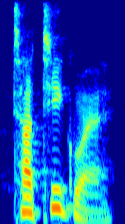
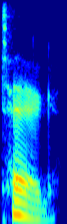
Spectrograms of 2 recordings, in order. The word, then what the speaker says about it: Taitague: I always pronounce it incorrectly. Taitague. Rudy Taitague, and I call him Tague. Rudy Tague, but it's Taitague.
